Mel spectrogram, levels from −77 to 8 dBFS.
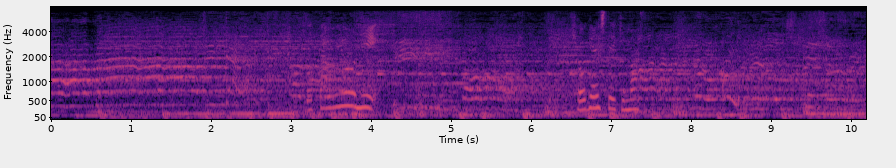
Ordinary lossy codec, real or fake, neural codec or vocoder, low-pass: MP3, 64 kbps; real; none; 7.2 kHz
